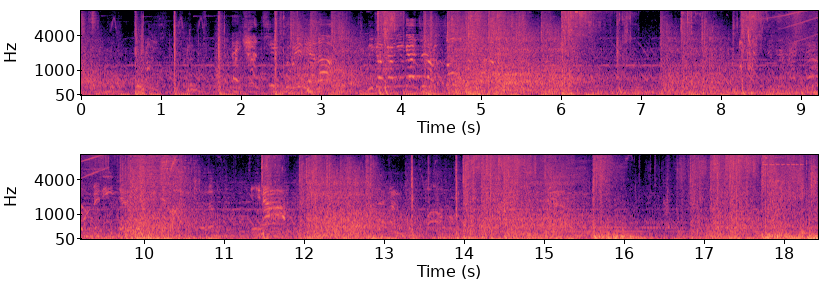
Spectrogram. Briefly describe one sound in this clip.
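Punches land with heavy thuds during a brawl.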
